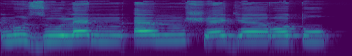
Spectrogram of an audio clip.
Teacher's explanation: fathahain yang bertemu dengan huruf hamzah maka harakat fatahain tersebut harus dibaca secara jelas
